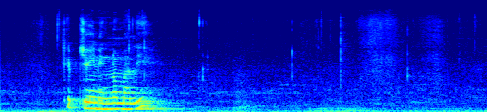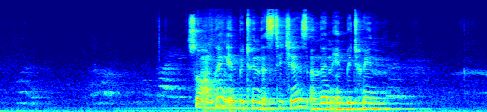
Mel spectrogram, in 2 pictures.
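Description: Yarn rustles softly as a crochet hook works through it.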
